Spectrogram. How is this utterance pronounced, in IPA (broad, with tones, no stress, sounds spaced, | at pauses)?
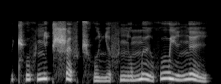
cʰ u˧ xʷ ɲ i˥ c ʂ ɛ˥˩ f ʈ͡ʂʰ u˩ ʎ ɘ˥˩ f ɲ u˧ m ɨ˥˩ i̯ xʷ i˥ u̯ j i˧ ŋ e˥˩ i̯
